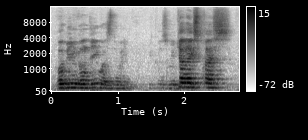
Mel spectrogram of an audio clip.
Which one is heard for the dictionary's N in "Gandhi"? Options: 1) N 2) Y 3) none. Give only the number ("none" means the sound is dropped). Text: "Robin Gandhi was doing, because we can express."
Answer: 3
